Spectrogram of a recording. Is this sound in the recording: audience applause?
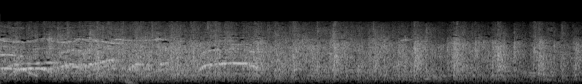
yes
